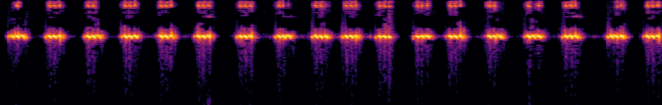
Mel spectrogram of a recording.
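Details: Cricket chirping loudly, a sound offered for repelling rats and easing insomnia: clean high pulsed chirps, about four per second, steady and unbroken, with no other sounds.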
